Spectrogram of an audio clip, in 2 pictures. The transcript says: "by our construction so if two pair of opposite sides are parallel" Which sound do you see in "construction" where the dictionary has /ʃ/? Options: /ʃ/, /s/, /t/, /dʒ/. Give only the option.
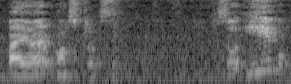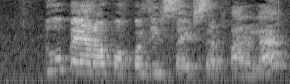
/s/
